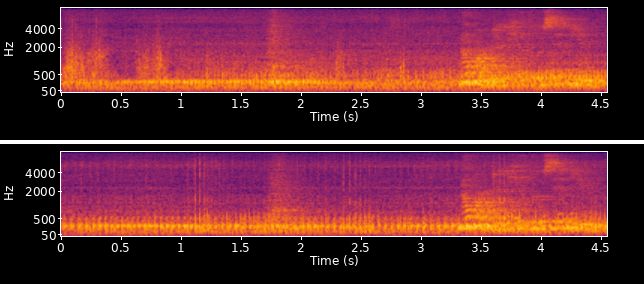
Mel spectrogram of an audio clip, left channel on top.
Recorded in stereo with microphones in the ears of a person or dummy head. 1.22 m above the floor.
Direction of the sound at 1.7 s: 75° left (ahead or behind).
